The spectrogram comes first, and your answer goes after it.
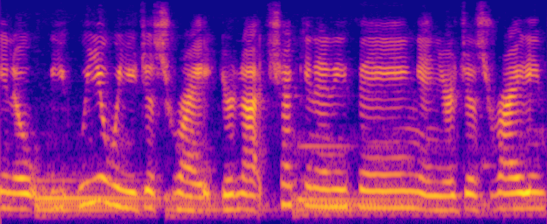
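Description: Noticeable background noise behind a woman, her pitch fairly high and varying in an ordinary way. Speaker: podcast host and author, former caregiver. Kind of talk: casual monologue. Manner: halting, with many fillers.

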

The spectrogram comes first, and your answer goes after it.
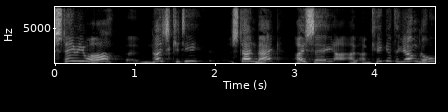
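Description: In a squeaky, put-on character voice with extremely high pitch, the speaker goes at a moderate pace. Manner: frightened, bluffing.

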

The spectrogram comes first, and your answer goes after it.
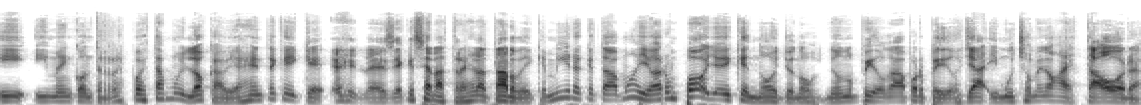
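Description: A man with a Venezuelan accent speaks very fast at a medium pitch, with lively intonation and hardly any pauses, on a very clean, dry, close recording with a silent background and no echo. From Venezuela, Punto Fijo, Falcón state. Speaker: stand-up comedian. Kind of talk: casual chat.

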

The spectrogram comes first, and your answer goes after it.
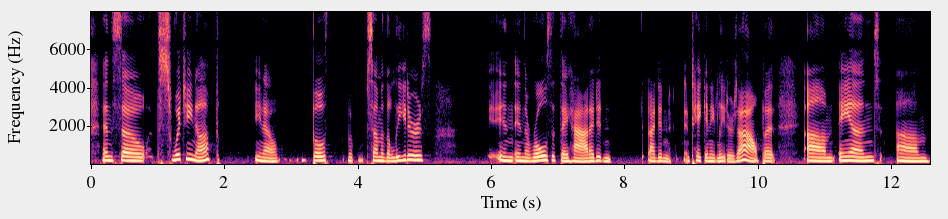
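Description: Recorded very cleanly with a silent background and a dry, close sound free of echo, a woman speaks at a medium pitch with fairly even intonation. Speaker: sales executive. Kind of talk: casual interview chat.

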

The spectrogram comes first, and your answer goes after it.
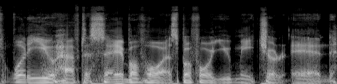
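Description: In a raspy, put-on character voice, a man speaks at a moderate pace with very deep, low pitch and ordinary pitch variation. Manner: menacing, theatrical.

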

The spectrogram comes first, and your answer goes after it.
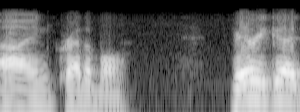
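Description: With an American accent, a man talks at a moderate pace in a normal speaking voice, his pitch fairly high and its variation ordinary. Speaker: podcast host. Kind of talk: casual interview. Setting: phone or video call.

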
